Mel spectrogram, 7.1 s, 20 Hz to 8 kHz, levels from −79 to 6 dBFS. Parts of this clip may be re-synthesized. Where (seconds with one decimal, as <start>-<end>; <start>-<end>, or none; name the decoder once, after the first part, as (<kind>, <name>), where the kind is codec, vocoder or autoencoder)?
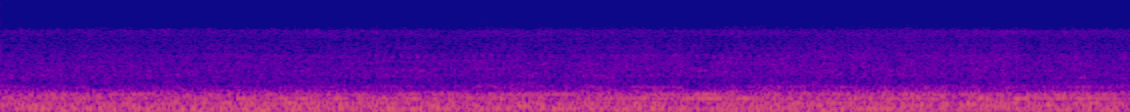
2.3-3.6 (autoencoder, DAC-VAE); 4.3-4.9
